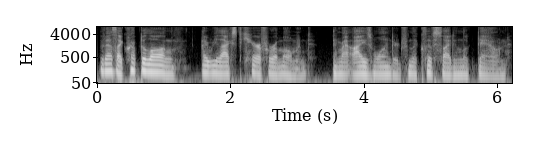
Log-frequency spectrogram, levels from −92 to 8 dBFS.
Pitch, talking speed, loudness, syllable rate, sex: 105 Hz, 210 wpm, -18 LUFS, 5.2 syllables/s, male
